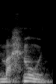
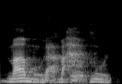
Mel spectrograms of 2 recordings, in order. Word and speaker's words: Mahmoud: So actually, the first one that you said, Mahmoud. Mahmoud. That's the perfect way. Some people Okay. say Mahmoud, and that's not okay. But Mahmoud is perfect.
